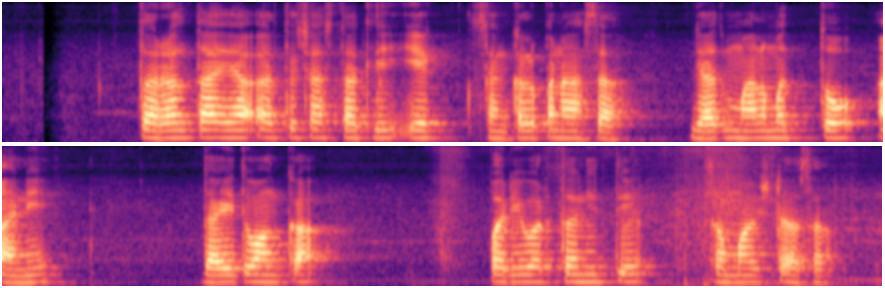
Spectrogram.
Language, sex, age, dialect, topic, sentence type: Marathi, male, 31-35, Southern Konkan, banking, statement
